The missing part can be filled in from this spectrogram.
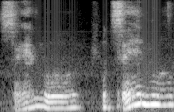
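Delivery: small whispering voice. Recalling a childhood memory while reading, the speaker imitates Miss Fraser's whisper. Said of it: "like a very whispering small voice".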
